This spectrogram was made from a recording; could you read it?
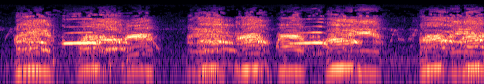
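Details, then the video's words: Domestic swan geese honk loudly and harshly in nasal, overlapping bursts, about four clamorous bouts in five seconds. "Domestic Swan Goose Sound Effect"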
